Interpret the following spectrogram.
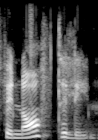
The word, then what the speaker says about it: phenolphthalein: One is phenolphthalein. How to pronounce it?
